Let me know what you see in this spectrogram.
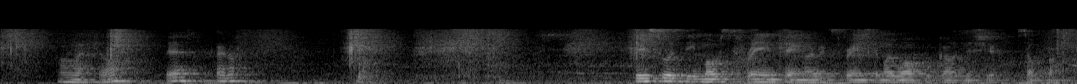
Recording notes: Recorded live in Liberty Church on 2 July 2023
